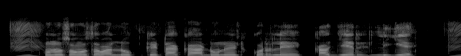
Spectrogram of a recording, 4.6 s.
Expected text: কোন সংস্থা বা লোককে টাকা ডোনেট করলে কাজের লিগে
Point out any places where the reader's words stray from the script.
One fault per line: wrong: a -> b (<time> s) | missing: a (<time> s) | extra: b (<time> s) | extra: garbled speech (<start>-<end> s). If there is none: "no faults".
no faults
